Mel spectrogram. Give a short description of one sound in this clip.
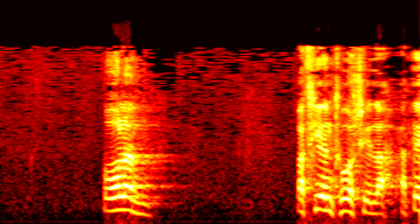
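A middle-aged man speaks with emphasis into a microphone, in a slow preaching manner.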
